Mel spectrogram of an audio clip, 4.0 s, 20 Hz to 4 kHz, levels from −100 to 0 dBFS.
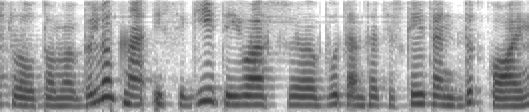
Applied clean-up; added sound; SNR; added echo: neural mask model DeepFilterNet 3.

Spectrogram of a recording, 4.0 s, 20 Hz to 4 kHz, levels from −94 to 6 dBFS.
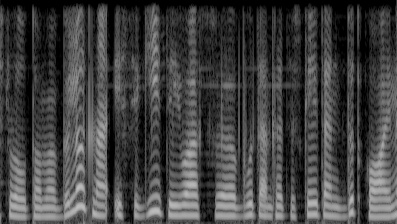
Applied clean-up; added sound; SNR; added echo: neural separator model SepFormer WHAMR!.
